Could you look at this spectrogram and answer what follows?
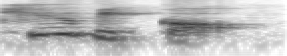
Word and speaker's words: cubicle: And the next cubicle. Q U/BII/ko. So U is open, B is open, Q long U, BIIU, QB/ko. Cubicle. The middle syllable is short.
